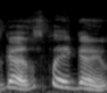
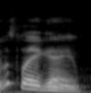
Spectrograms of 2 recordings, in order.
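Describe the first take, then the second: First: Higher, louder, hyped announcement; rally the chat for a game; excited call. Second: Said in the usual way. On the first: Real, not acted. Calling the stream chat into a game, hyped.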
